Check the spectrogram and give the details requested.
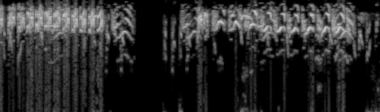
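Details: Lure recording of sooty-headed bulbul meant to gather wild birds fast: a long, dense, rapid chattering trill of high notes, a short gap, then another extended scratchy chatter.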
